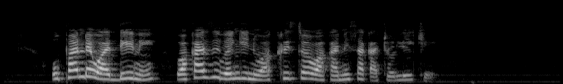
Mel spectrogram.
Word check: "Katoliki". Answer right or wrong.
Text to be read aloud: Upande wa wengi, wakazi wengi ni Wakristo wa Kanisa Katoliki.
right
